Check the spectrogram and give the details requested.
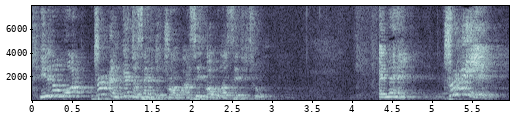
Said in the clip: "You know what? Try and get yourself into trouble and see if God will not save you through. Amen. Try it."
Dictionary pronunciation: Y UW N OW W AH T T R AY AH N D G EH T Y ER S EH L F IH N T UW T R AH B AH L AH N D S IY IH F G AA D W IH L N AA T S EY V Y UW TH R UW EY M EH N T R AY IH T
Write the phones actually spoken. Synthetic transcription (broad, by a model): Y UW N OW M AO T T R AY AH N G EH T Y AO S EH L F IH N T UW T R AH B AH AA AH S IY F G AA D W IH L N AA T S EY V Y UW T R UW EY M EH N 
